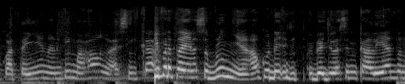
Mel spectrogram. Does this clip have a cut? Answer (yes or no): no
